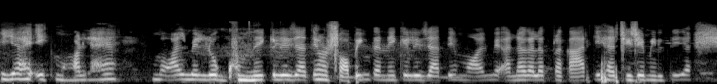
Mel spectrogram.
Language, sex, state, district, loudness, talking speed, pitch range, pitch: Hindi, female, Chhattisgarh, Bilaspur, -14 LUFS, 250 wpm, 205-225 Hz, 215 Hz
